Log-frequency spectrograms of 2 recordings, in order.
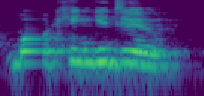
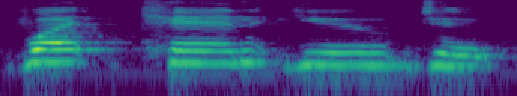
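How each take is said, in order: First: Said in the usual way. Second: What can you do, stretched out slowly; slow resigned drawl. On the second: Real, not acted. Shrugging off Antonio's situation, slowly drawn out. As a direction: let it hang, slow and resigned.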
